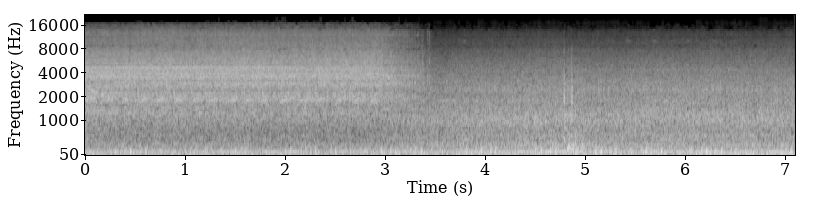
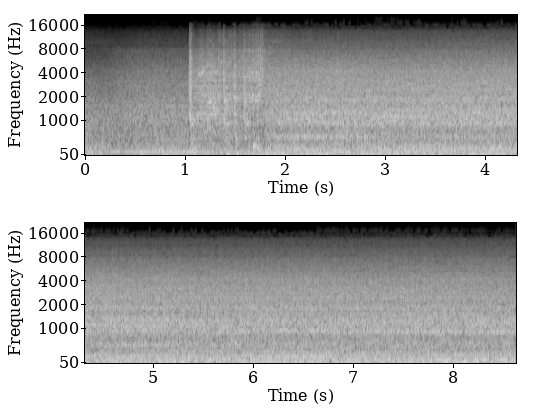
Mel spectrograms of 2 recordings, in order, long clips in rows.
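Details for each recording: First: 2008 Ford Escape 3.0 V6, about 300k miles, hot, idling while plug boots pulled; lumpy uneven idle with irregular thumps and pops, two cylinders not firing at all: misfire, rough idle. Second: 2008 Ford Escape 3.0 V6, about 300k miles, restarted after fitting plugs and boots on the easy bank only; steady even idle, previously dead cylinders now firing, running much better.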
